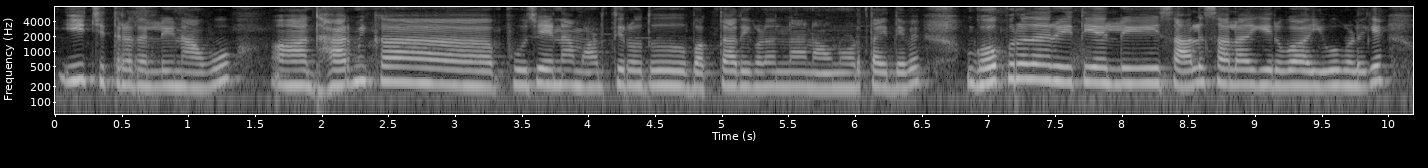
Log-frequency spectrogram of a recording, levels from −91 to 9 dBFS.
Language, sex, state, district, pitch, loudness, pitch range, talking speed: Kannada, female, Karnataka, Belgaum, 220 Hz, -27 LUFS, 205-245 Hz, 90 wpm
